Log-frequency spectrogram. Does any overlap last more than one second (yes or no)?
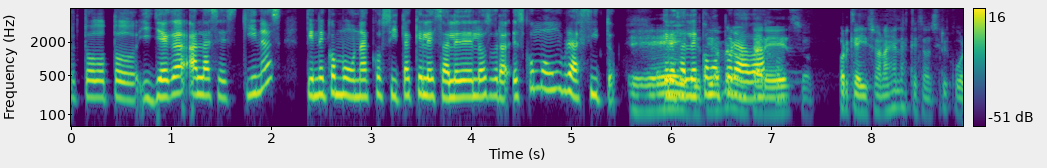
yes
